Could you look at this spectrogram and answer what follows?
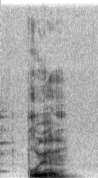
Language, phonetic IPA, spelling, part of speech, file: German, [ˈbʀyːə], Brühe, noun, De-Brühe.ogg
- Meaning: 1. broth 2. thin tea or coffee 3. polluted water or liquid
